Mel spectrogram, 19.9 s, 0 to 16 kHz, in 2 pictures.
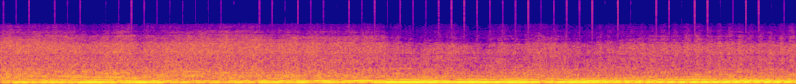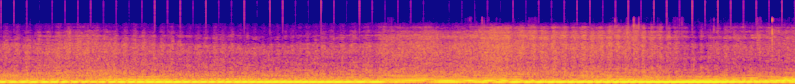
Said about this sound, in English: our microphone is open, ready to record the sound of your 10 engines as you pull up to it, pass it, and get off the ground to start a practice mission of thousands of miles.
